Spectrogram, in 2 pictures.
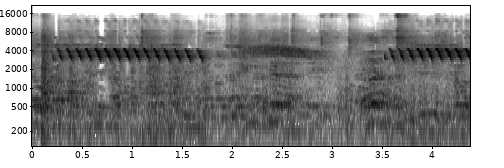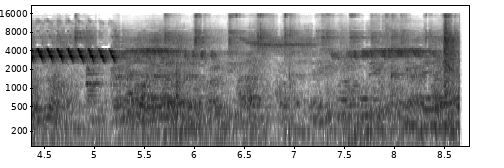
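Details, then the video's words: European greenfinch singing: bursts of fast, buzzy, rattling trills of roughly two seconds each, repeated after short pauses, over a dense background of broadband noise and murmuring. "Greenfinch Song"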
